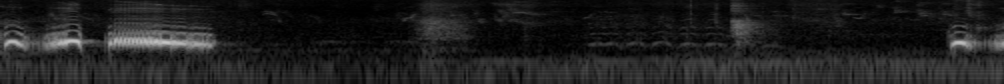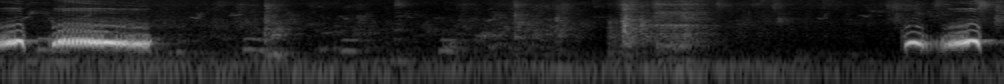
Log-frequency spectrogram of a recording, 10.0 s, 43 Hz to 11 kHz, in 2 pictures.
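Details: Spotted dove cooing intensely from a rooftop in the 'kuk 3' style, described as melodious and rare: low mellow multi-note coo phrases, each about a second long, repeated roughly every four to five seconds with faint background noise between.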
